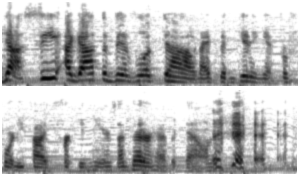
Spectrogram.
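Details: Adult speaker; normal speech.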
